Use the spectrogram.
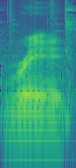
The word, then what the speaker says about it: read: En presente se escribe igual que en pasado, a diferencia de que en presente se pronuncia read y en pasado se pronuncia red como el color rojo.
